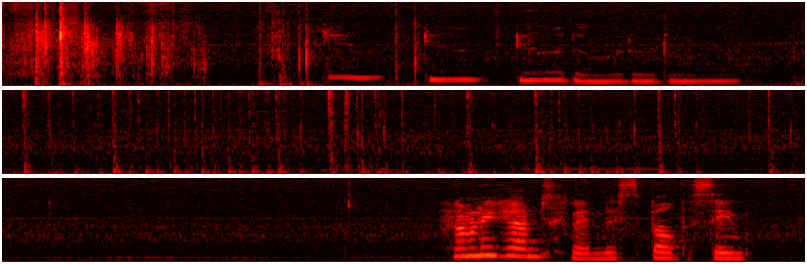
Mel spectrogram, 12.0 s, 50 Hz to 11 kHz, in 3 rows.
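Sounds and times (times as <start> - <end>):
woman humming: 1.6 - 3.8
computer keyboard typing clicks: 4.1 - 8.0.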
